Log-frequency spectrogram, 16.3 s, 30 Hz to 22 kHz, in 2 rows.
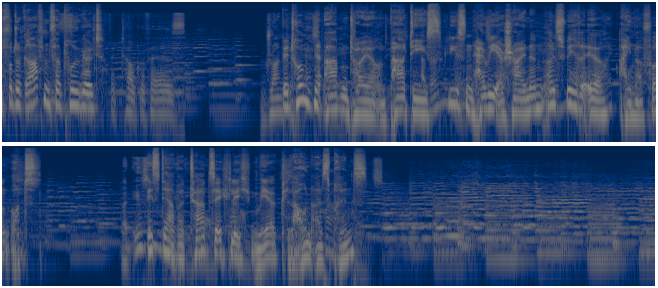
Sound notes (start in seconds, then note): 2.8 voiceover; 12.4 upbeat music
